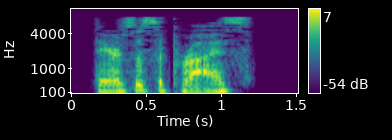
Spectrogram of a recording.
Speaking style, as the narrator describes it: he says dryly

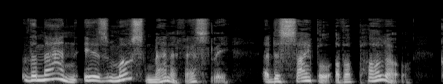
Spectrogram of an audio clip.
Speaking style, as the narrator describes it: cried the amused Alice

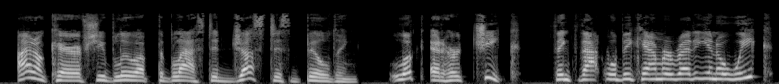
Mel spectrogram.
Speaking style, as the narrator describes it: Haymitch snarls

